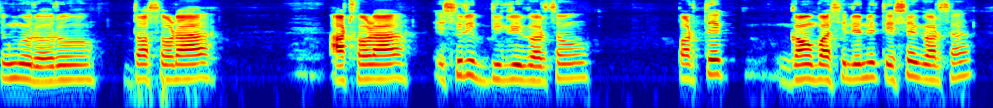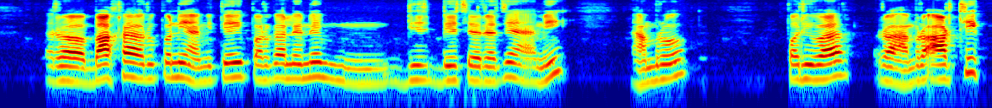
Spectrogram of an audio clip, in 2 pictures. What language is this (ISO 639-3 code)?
nep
